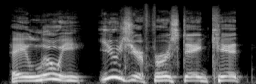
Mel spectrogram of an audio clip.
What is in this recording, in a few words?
player suggest health louis, voice, biker; Left 4 Dead 2; survivor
